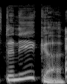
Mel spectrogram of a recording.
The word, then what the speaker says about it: Stanika: The way you pronounce her name is Stanika.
